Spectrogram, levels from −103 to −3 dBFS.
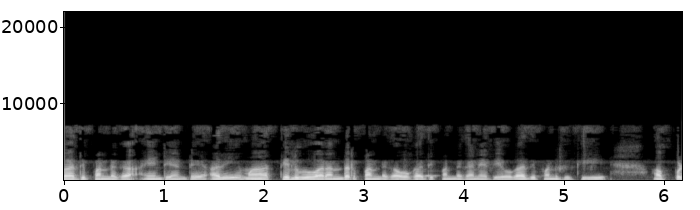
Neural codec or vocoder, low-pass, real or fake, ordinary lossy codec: none; 7.2 kHz; real; MP3, 32 kbps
